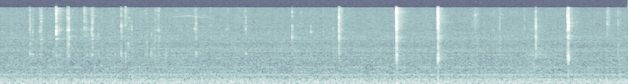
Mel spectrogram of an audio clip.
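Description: Scattered light clicks and taps of a plastic fuse holder being handled and pushed into a power entry module, over a steady low background hum.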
